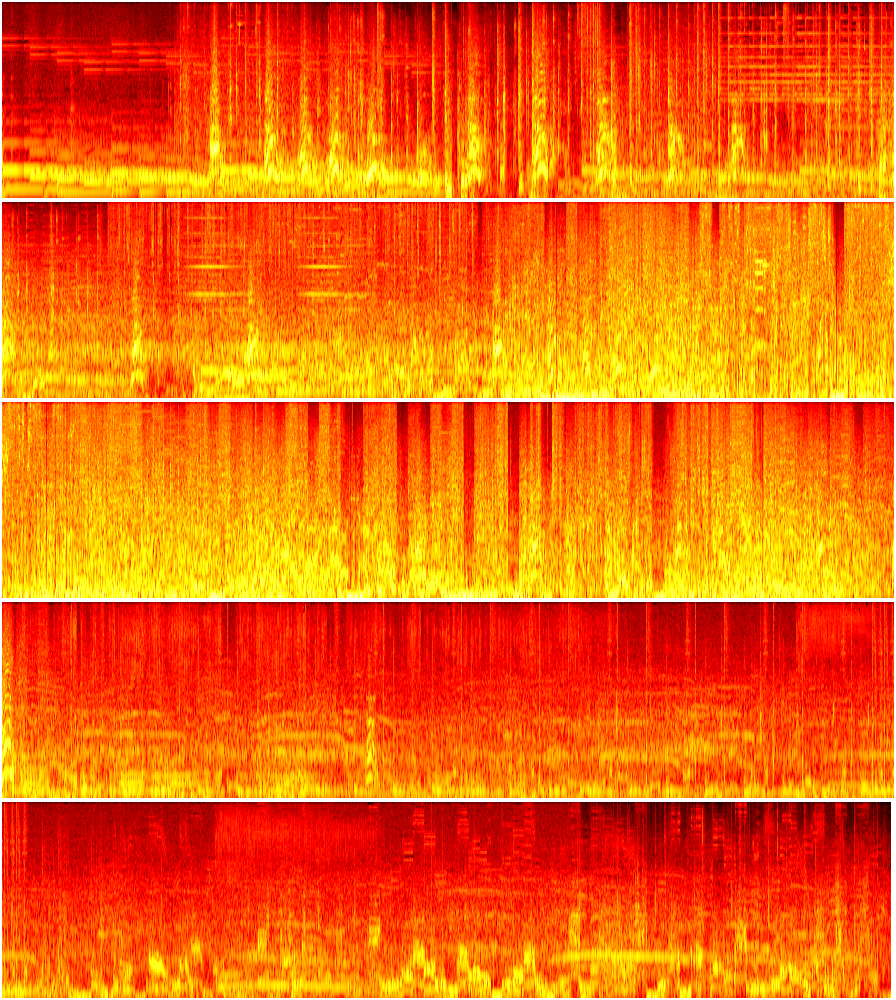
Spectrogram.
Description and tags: Offensive requiem for a slimy reverend
Remix of a few samples that can be found here:
anger, brutal, crush, drum, funny, glitch, mangled, noise, noise-dub, non-art, rage, silly, useless, voice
